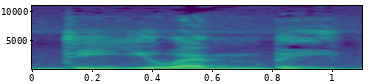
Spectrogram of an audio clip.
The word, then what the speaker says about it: dumb: This dumb part, D-U-M-B, dumb, the B is silent, talks about somebody who cannot speak.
